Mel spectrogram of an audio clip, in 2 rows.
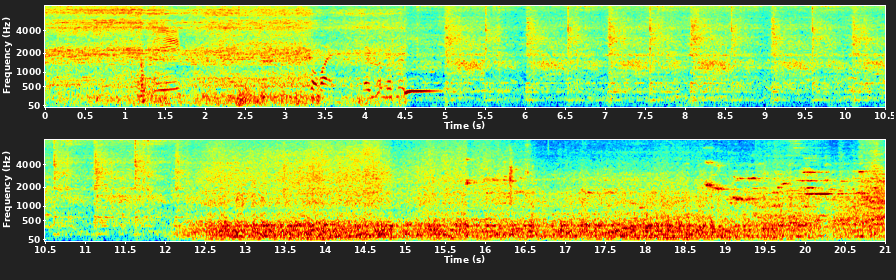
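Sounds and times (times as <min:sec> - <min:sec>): train wheels rumbling on rail: 0:00.0 - 0:21.0
high wheel squeal: 0:18.7 - 0:21.0.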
